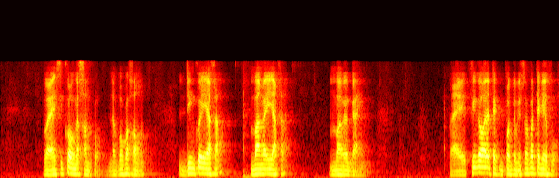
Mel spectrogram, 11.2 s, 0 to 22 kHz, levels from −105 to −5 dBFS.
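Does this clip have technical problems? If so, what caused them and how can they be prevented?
Yes. The speech carries a rough, hissy halo with a smeared, underwater quality from start to finish, and nothing comes through above about 5.3 kHz. That points to heavy Nellymoser compression, likely the old Flash microphone codec, at a rate that fits roughly 22 kbps. It spends a fixed small bit budget on each short block, so quieter bands get no bits and are filled in with noise. To prevent it, record with a modern codec such as Opus or AAC at a decent bitrate, or capture uncompressed.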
